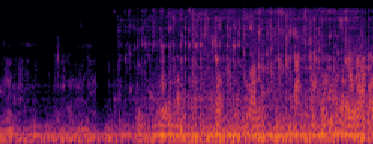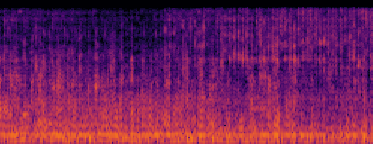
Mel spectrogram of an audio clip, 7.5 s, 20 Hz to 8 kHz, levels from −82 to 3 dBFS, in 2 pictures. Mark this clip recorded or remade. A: remade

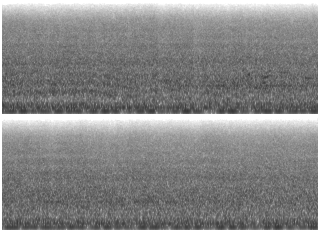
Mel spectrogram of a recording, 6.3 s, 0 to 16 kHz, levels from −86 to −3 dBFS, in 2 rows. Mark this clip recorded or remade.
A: recorded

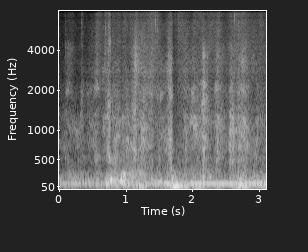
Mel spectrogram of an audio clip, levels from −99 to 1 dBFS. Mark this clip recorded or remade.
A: remade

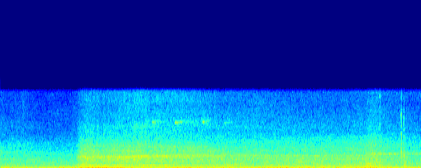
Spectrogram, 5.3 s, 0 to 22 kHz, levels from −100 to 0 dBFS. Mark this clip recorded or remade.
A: recorded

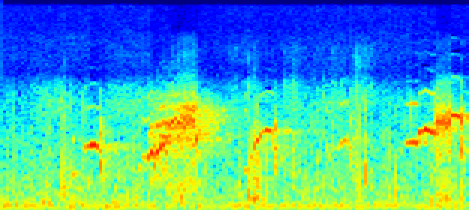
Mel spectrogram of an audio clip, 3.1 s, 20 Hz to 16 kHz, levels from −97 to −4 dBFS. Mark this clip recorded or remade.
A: recorded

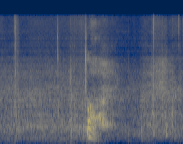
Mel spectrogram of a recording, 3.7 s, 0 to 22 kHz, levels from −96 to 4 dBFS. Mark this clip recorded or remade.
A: remade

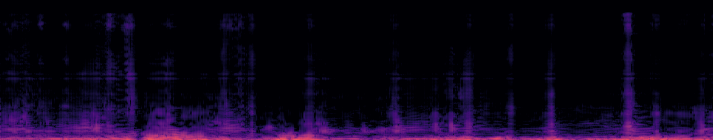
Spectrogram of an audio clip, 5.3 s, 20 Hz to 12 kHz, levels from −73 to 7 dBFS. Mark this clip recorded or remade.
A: remade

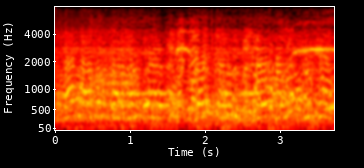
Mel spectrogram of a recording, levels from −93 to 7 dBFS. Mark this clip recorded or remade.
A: remade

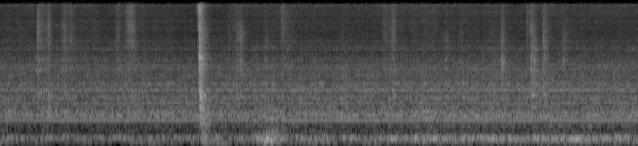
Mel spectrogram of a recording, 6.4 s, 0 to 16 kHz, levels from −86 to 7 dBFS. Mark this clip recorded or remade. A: remade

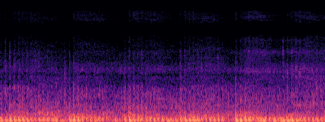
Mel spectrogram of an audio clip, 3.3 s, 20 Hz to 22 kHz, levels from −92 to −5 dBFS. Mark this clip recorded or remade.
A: remade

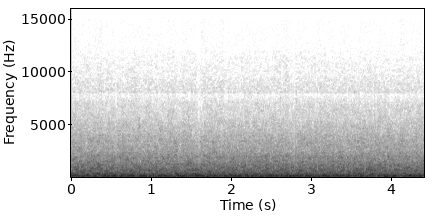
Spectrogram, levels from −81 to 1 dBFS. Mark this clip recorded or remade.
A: recorded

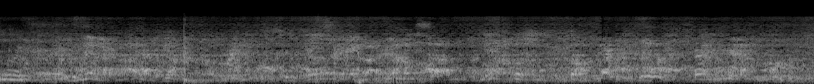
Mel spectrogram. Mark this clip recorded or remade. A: remade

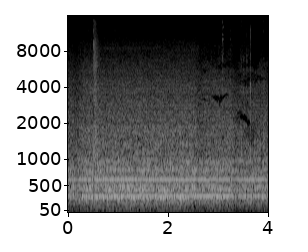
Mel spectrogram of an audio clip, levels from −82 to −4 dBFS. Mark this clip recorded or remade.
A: recorded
